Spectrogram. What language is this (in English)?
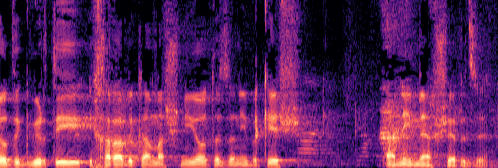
Hebrew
